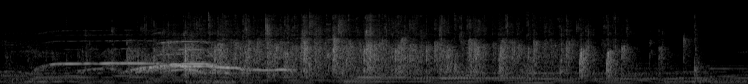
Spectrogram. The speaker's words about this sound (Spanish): No hay aplauso allí, ¿verdad? Qué bueno que yo no vivo de aplausos y qué bueno que los niños se aplauden.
